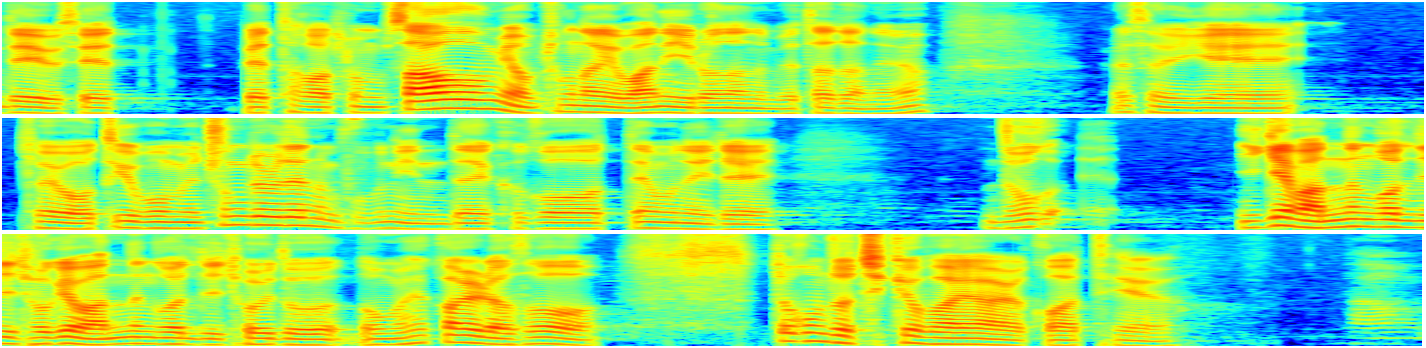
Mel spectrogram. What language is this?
Korean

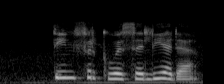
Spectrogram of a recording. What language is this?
Afrikaans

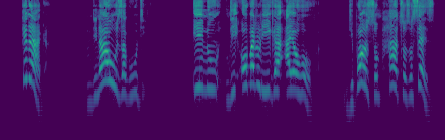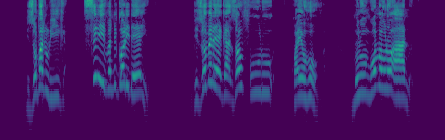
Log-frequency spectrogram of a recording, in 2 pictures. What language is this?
Nyanja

